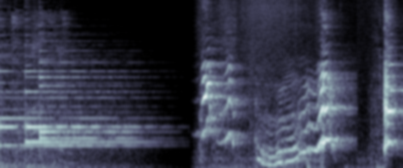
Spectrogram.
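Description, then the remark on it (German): A Jack Russell terrier named Nacho lets out a run of excited, high-pitched barks, yips and whining yelps as it races down the stairs to go for a walk, after a sustained tonal note fades out at the start. “So hört es sich an, wenn der Hund Nacho die Treppe herunterrast zum Spazierengehen.”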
